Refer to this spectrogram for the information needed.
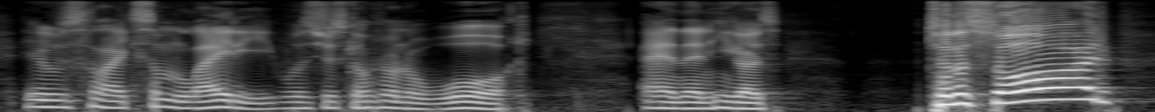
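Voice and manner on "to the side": shrill, very loud, high-pitched yelling. Retelling a runner calling to a walker across the road: imitating someone yelling. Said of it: "he didn't need to yell that".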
